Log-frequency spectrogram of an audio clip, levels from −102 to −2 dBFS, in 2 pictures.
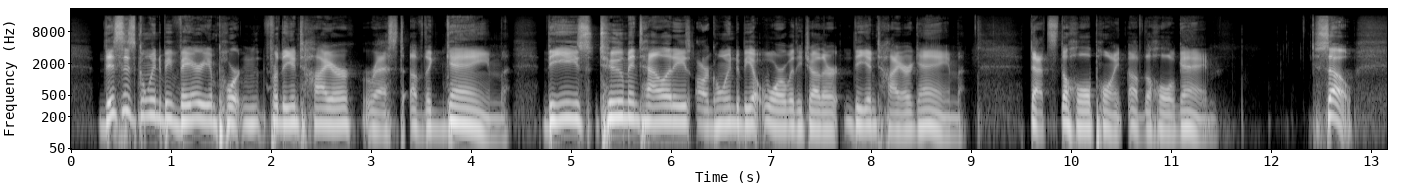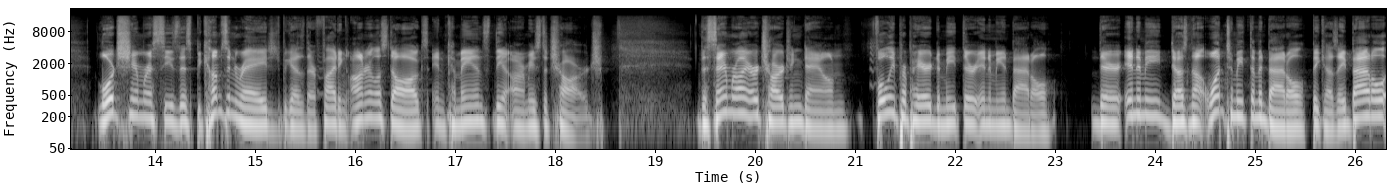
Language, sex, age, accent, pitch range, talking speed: English, male, 20-39, American, 130-160 Hz, 185 wpm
